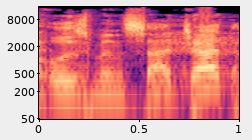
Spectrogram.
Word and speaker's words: Uzman Sajjad: Dr. Uzman Sajjad.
